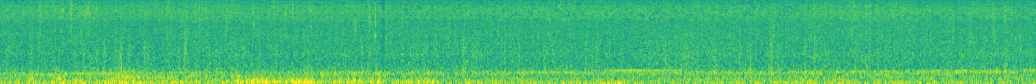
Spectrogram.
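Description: Heavy rain falling on a car's roof and windows, with a low rumble of thunder swelling about two to three and a half seconds in.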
